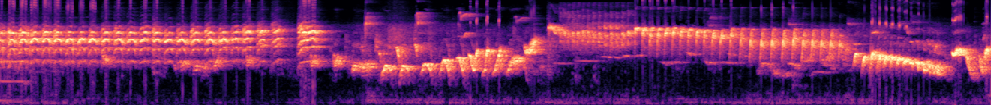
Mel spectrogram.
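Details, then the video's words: White-rumped shama song recorded at a livestock pen in the morning among many singing birds: a long, even rattling trill, then descending whistled notes and another sustained high trill that slides downward. "Pancingan murai batu di kandang ternak ll chirping magpie"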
